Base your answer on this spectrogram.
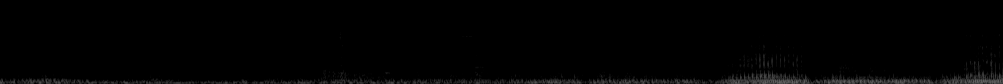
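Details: Low, even purring from a house cat, a throaty rumble that grows slightly louder and rougher toward the end, with light rustling.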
